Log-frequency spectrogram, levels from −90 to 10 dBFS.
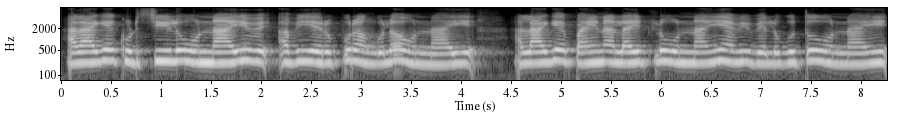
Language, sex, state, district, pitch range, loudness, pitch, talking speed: Telugu, female, Telangana, Hyderabad, 220-245 Hz, -13 LUFS, 230 Hz, 100 wpm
